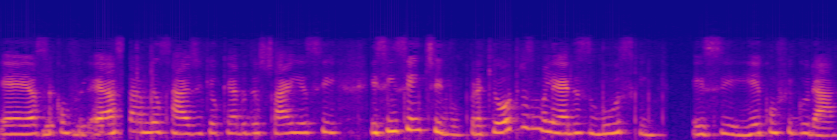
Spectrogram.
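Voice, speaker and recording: A woman speaks in a strong gaúcho accent at a moderate pace. Her pitch is fairly high, with ordinary variation. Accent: gaúcho, southern Brazilian, still strong. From Rio Grande do Sul, southern Brazil. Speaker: author and speaker on women's identity. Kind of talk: live-stream interview. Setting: online live stream. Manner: elegant, refined.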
